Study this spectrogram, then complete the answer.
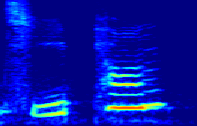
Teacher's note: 비읍과 히읗이 만났어요. 자음 축약이 일어날 거예요. 그러면 지편전. 피읍으로 축약이 일어났어요.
